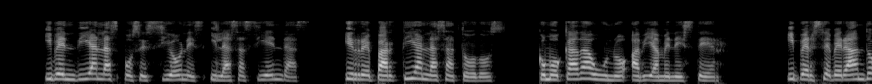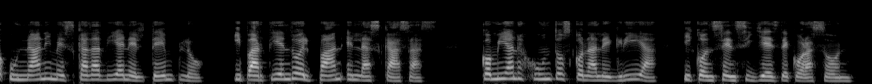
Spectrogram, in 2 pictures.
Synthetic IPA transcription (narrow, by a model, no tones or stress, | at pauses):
iβe̞nd̪ianlaspo̞se̞sjo̞ne̞silasasje̞nd̪as | ire̞paɾt̪ianlasat̪o̞ðo̞s | ko̞mo̞kaðauno̞ʔaβiame̞nest̪e̞ɾ | ipe̞ɾse̞βe̞ɾand̪o̞ʔunanime̞skaðaðiaene̞lt̪e̞mplo̞ | ipaɾt̪je̞nd̪o̞e̞lpanenlaskasas | ko̞miaŋxunt̪o̞sko̞nale̞ɣɾia | iko̞nse̞nsiʝe̞zðe̞ko̞ɾaso̞n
